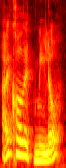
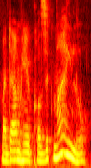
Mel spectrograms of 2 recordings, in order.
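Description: First: Milo said as MEE-lo with a long ee; Milo pronounced. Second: Milo said as MY-lo with a long i; Milo pronounced. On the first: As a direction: say Milo as MEE-lo, East African way. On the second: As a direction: say Milo as MY-lo, the Western way. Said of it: "Because it's spelled M I L O". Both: Shown as a demonstration.

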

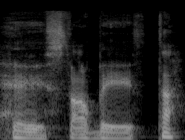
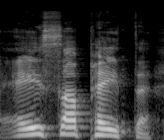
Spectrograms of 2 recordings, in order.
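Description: First: "Ei sapeite" very slow, low and soft; faulty Finnish imitation. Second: "Ei sapeite" louder, firm and slow; corrected Finnish. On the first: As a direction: try copying "Ei sapeite" hesitantly, dragged out. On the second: Shown as a demonstration. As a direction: model "Ei sapeite" firmly with Finnish vowels.

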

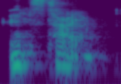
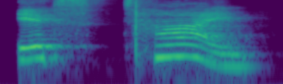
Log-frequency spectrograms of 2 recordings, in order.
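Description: First: A near-silent, breathy "It's time"; hushed. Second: "It's time" said plainly and firmly, falling on "time". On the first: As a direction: drop almost to nothing on "It's time". Solemn closing words, almost inaudible. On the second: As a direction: land "It's time" with a clear fall on "time". Repeats closing words firmly. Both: Real, not acted.

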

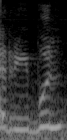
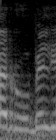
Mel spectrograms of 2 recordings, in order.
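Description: First: रीबुल with "ree" first and "bul" after; alternative pronunciation. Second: रूबिल with "roo" first and "bil" after; first pronunciation option. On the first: (रीबुल में पहले "री", फिर "बुल") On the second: (रूबिल में पहले "रू", फिर "बिल") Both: Shown as a demonstration. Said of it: "कुछ तो है, चैट बताएगी".

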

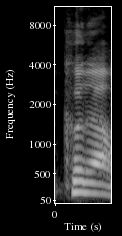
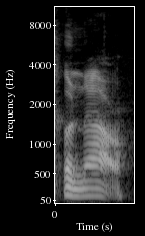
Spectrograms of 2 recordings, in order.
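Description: First: Said in the usual way. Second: French insult with an English accent. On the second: Shown as a demonstration. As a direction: say it as an English speaker would. (accent anglais) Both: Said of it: "il a dit connard en anglais".

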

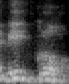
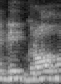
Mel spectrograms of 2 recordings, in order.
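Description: First: বিগ্রহ with rounded o, big-ro-ho; correct pronunciation. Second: বিগ্রহ with open aw, big-raw-ho; wrong pronunciation. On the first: Teacher giving the corrected word, rounded o. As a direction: round the middle vowel of বিগ্রহ to o. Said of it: "হবে বিগ্রহ". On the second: Teacher showing the form to avoid, open-vowel mispronunciation. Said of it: "তাইলে এখানে বিগ্রহ হবে না". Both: Shown as a demonstration.

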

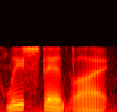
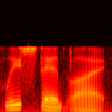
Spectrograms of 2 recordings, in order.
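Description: The two takes are said the same way.

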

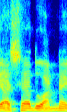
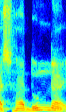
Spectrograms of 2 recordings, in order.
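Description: First: Said in the usual way. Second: அஷ்ஹதுன்ன run together as one word, ash-ha-dunna; run-together mispronunciation. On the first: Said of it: "என்பதைக்கு பதிலாக". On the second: Shown as a demonstration. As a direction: slowly demonstrate அஷ்ஹதுன்ன with the two words merged. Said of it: "என்று சொன்னால்".

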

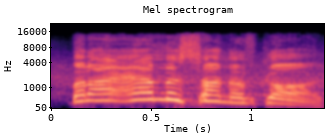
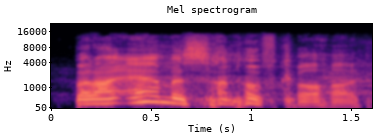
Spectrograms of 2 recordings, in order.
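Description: First: "am" hit hard, louder and higher; bold shout. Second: Said in the usual way. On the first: Shown as a demonstration. Preacher declaring to the congregation, a bold shout. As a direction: declare it boldly.

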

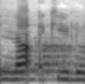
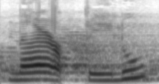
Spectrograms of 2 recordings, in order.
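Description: First: नाक़िलु with a long plain naa, the ain lost; नाक़िलु said the wrong way; wrong recitation. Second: नअक़िलु said the right way; correct recitation. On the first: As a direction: show the mistake: नाक़िलु slurred without the ain. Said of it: "आइन पर झटका नहीं आना चाहिए". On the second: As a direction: recite नअक़िलु gently, ain clear but smooth. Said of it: "नाक़िलु ना हो". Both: Shown as a demonstration.

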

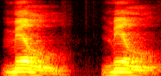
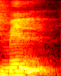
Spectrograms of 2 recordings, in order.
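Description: First: Low "ميل" as "mel" with dark l; correct dark L. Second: "ميل" mispronounced with short i and light l; wrong light L. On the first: Teacher corrects learners, low "ميل" with dark l. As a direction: drop the pitch and darken the l of "ميل". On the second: Teacher shows what was not said, "ميل" with light l. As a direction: say "ميل" as a thin "mil". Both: Shown as a demonstration. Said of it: "ما قلتش ميل".

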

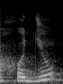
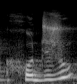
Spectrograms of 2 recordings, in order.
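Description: First: Ходю with soft d, "kho-DYU"; no hushing sound. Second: Said in the usual way. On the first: Shown as a demonstration. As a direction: Podillia ходю, soft d in place of dzh. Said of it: "відсутність чергування шиплячих". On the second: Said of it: "Не ходжу".

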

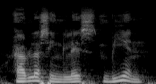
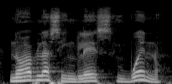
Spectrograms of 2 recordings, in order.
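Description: First: Slow, careful correction. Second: Said in the usual way. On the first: Shown as a demonstration. Teacher correcting a student, slow and deliberate. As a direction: say "hablas inglés bien" slowly and deliberately. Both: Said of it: "el uso de los dos".

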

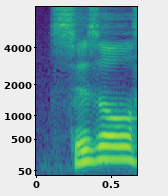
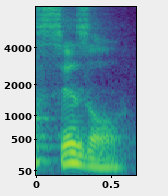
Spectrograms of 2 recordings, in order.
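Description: First: Higher, crackly sizzle call; a bright high sizzle; sizzling pan. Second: Low fading echo of sizzle; settling sizzle. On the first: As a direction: hiss it like eggs hitting the pan. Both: Pretend. Onomatopoeia in kids' story.

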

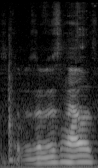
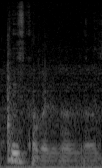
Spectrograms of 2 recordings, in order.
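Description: First: Said in the usual way. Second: Hushed warning. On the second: Real, not acted. Homeowner approaching, hushed.

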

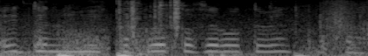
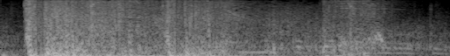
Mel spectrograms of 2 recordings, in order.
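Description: First: Said in the usual way. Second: "Ahí tenés mi escopeta" roared out loud and raspy; loud taunt. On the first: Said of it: "repeated taunt". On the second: Shown as a demonstration. Gamer taunting an enemy with his shotgun, loud roar. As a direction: throw the taunt at full volume. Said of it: "repeated taunt, louder".

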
